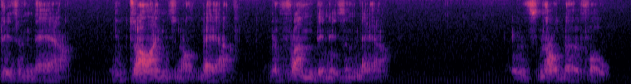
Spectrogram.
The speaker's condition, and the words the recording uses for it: Laryngectomy. If I go to a party or a wedding or something, no one can hear me.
